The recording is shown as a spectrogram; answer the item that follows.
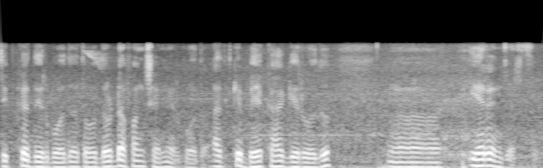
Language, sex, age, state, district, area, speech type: Kannada, male, 45-60, Karnataka, Udupi, rural, spontaneous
